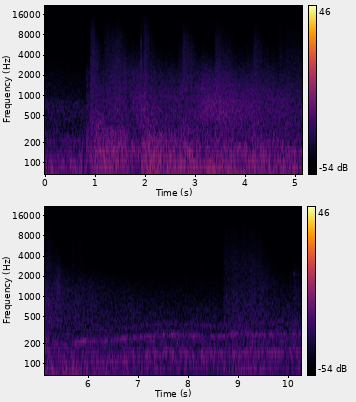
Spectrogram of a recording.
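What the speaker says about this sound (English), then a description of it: "Oh, no, mortar this time." Mortar fire in a war video game: a run of sharp, heavy blasts in quick succession, then a lone burst after a pause, over a steady rumbling battlefield background.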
